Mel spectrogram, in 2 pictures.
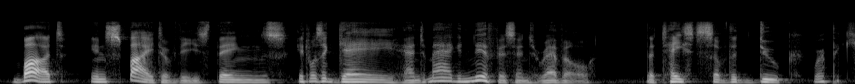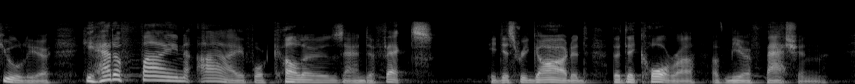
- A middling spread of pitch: No, wide, 5.9 semitones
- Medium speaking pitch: No, low, 100 Hz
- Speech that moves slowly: Yes, slow, 125 wpm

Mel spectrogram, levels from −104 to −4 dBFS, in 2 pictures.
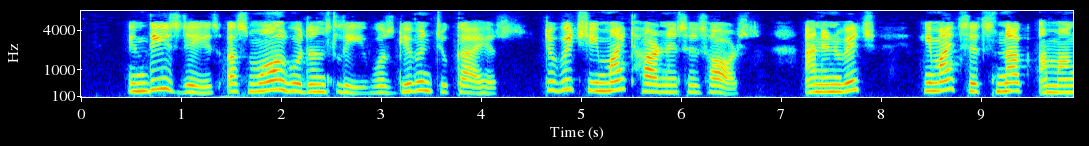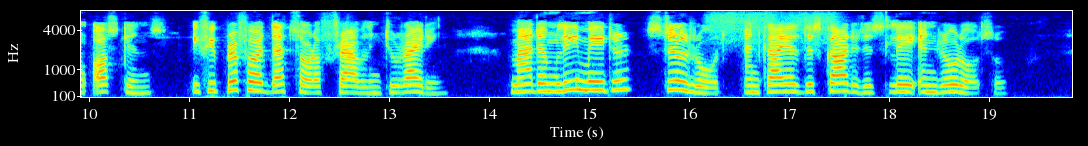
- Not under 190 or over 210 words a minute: No, average, 150 wpm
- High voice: Yes, high, 245 Hz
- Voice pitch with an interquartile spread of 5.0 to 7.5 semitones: No, average, 3.7 semitones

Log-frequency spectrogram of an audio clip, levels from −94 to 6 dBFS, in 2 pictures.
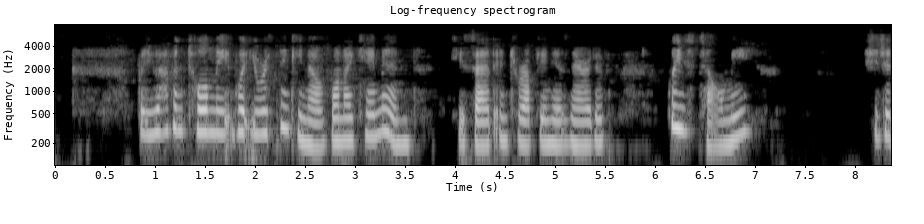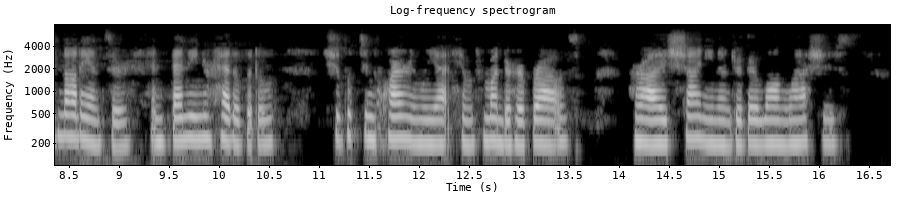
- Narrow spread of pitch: No, average, 3.0 semitones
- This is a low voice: No, high, 215 Hz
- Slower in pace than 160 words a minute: No, average, 170 wpm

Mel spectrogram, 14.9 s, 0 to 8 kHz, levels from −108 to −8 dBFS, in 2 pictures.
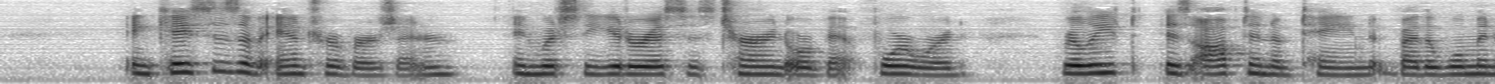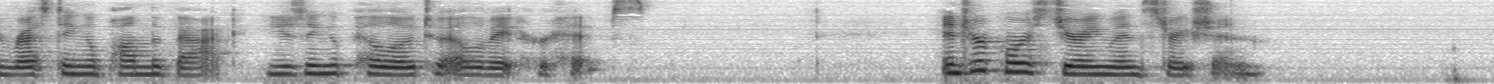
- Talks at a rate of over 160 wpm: No, slow, 135 wpm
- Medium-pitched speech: No, high, 245 Hz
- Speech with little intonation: Yes, narrow, 2.1 semitones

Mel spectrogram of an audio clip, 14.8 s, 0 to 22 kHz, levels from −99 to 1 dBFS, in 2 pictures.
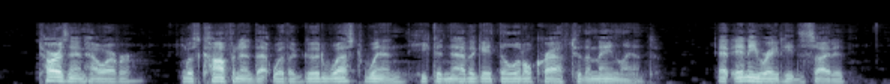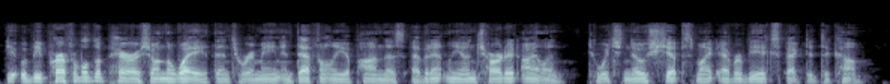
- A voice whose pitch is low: Yes, very low, 95 Hz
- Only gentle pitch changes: Yes, narrow, 2.3 semitones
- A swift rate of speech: Yes, fast, 210 wpm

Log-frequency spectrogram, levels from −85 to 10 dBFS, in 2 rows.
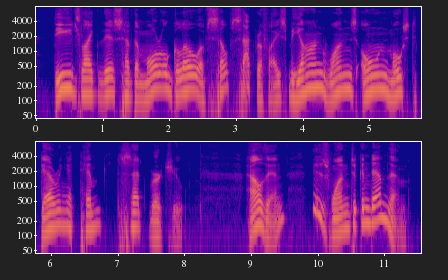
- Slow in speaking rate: Yes, slow, 130 wpm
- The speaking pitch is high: No, medium, 150 Hz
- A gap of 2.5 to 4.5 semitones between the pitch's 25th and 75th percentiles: No, average, 5.1 semitones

